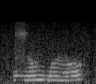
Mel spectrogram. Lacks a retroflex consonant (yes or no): yes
